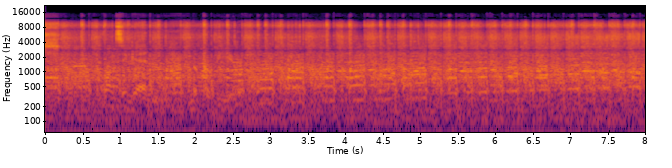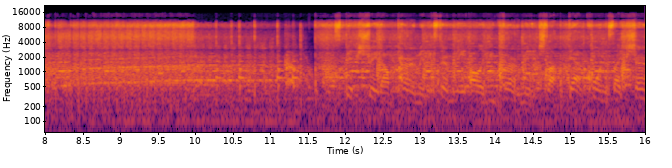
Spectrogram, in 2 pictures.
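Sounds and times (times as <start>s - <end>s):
instrumental rap beat: 0.0s - 16.0s.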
